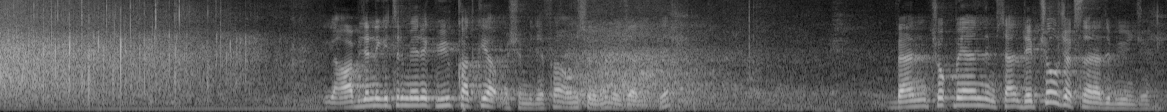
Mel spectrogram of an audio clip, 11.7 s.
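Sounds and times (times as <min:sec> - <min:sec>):
applause: 0:00.0 - 0:02.9
speech: 0:03.3 - 0:07.0, 0:09.0 - 0:11.6
laughter: 0:05.4 - 0:08.9.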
